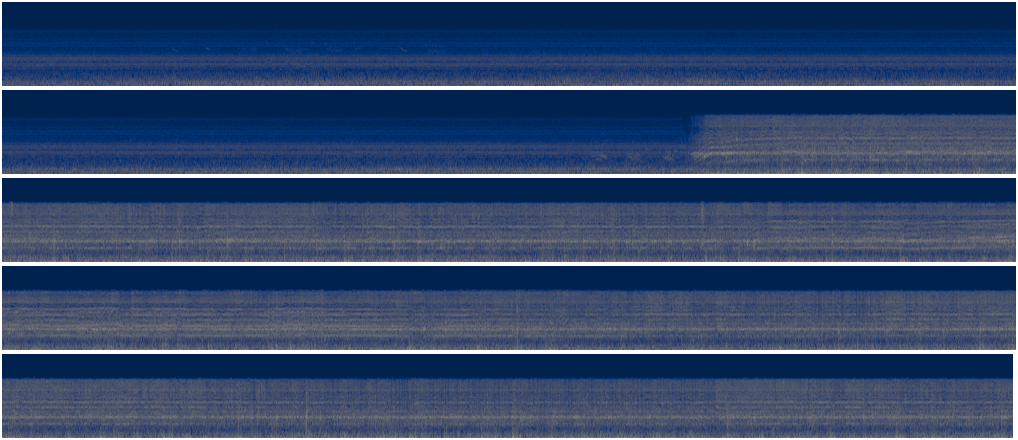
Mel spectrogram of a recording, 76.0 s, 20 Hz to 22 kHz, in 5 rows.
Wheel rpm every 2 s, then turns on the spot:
0, 0, 0, 0, 0, 0, 0, 0, 0, 0, 0, 0, 30, 150, 160, 160, 160, 160, 160, 160, 160, 160, 150, 160, 160, 160, 160, 160, 160, 160, 160, 160, 160, 160, 160, 160, 160, 160.
none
